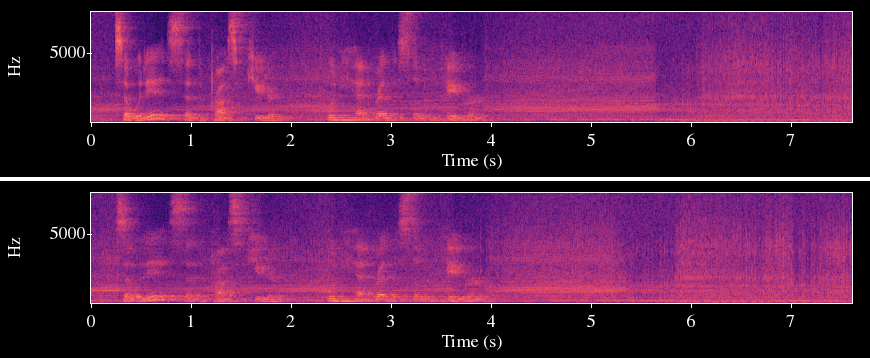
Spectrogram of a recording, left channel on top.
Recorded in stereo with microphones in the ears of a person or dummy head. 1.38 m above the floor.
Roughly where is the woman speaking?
Left.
